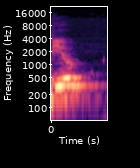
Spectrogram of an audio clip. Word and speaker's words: cambio: That I actually never thought about this, but the pronunciation is going to be in this case on the first syllable. So Mm. cambio, cambi, cambia.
